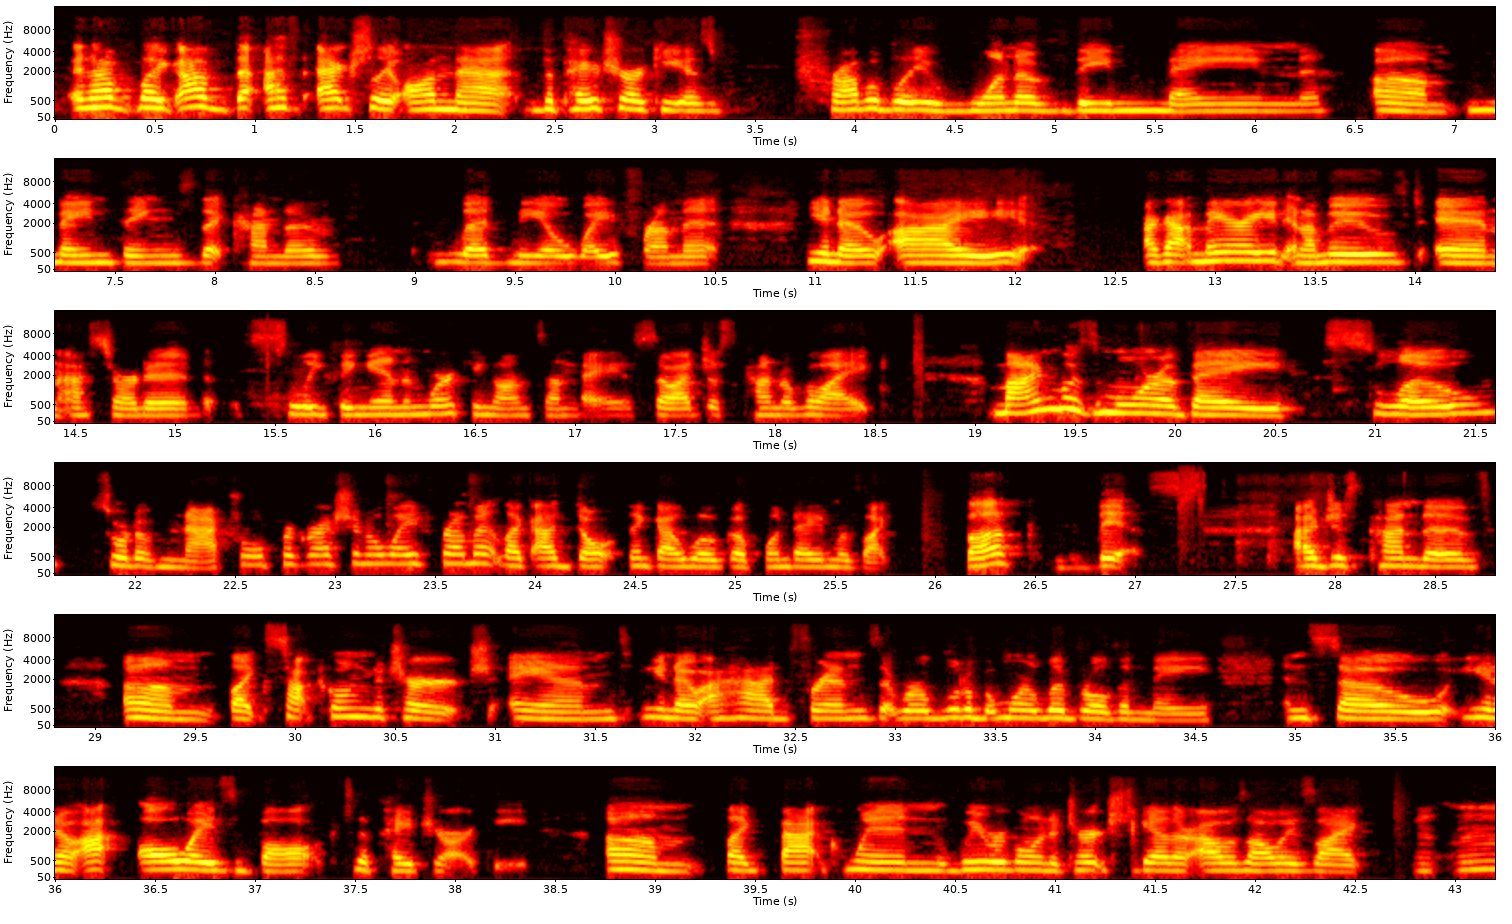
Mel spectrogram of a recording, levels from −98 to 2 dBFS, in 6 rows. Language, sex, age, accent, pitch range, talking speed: English, female, 20-39, American, 200-240 Hz, 175 wpm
